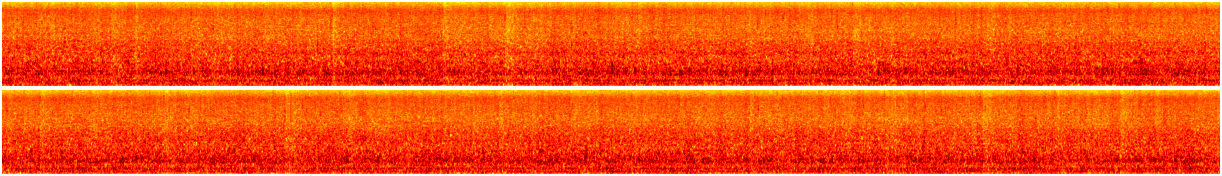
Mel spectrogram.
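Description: Treated water drains steadily from a large south basin in a high-volume batch treatment, a loud, constant rushing wash with no pauses or voices over it.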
